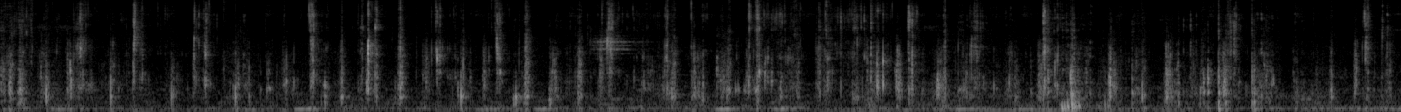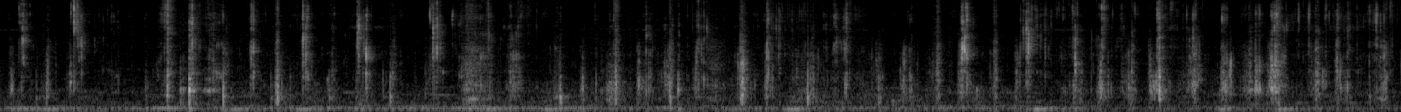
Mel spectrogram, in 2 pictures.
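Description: Close-miked chewing and biting of hand-fed mouthfuls of egg omelette: many short wet clicks and crunchy bites. A steady low hum runs underneath.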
